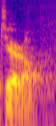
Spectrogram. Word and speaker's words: Jarrell: spelled J-A-R-R-E-L-L. I tend to like to pronounce it Gerald, because then it rhymes with Farrell, and I may do that from time to time today, but I think the correct pronunciation is Jarrell.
